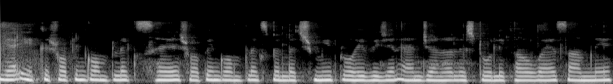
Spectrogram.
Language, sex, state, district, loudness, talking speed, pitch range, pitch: Hindi, female, Maharashtra, Chandrapur, -12 LUFS, 165 wpm, 190-205 Hz, 200 Hz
